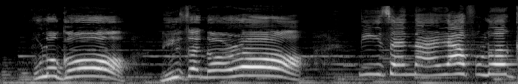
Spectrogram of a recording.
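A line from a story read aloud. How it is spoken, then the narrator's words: Anxious loud calling. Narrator (Chinese): 野兔、老鼠和小鸭，他们在焦急的大声叫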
